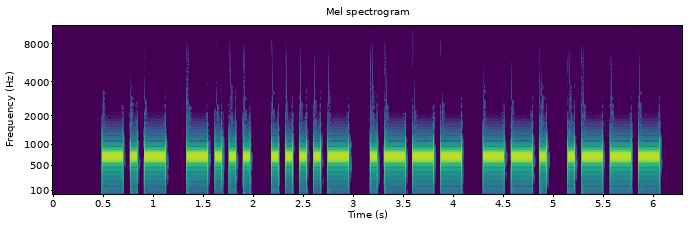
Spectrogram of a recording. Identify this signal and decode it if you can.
Morse code, heard as a keyed tone, about 17 wpm, 700 Hz. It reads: KB4JGJ
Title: USA Call Signs - 6 Characters - Repeated 3x - 17wpm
